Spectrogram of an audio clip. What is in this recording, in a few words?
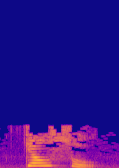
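"雕塑", Mandarin Chinese; hsk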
